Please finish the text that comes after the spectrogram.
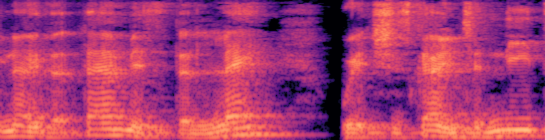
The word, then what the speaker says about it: les: But on this occasion, we do pronounce the S on les because it's followed by a vowel. So je les aime.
